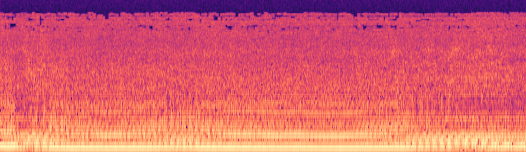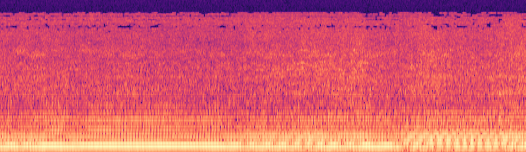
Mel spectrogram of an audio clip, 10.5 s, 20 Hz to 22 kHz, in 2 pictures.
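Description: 1982 Toyota Cressida's engine running under way, heard from inside the cabin. Its note drops just after the start, holds lower for about four seconds, then rises again and stays steady.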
